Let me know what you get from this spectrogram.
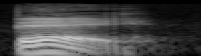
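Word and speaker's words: bei (贝): The early Chinese character for money, pronounced in Mandarin as bei, is in fact a stylized rendering of a cowrie shell.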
